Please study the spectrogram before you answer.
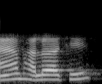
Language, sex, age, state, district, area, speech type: Bengali, female, 45-60, West Bengal, Purulia, rural, conversation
